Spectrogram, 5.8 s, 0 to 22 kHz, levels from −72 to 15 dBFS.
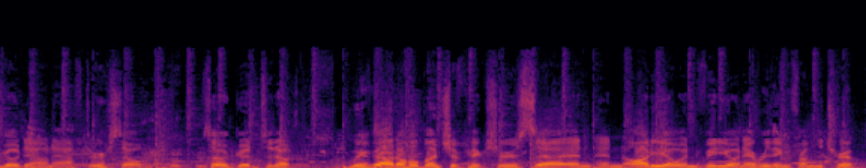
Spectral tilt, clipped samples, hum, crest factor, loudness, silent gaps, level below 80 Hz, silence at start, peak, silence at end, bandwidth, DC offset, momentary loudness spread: -5 dB/octave; under 0.1%; none; 12 dB; -18 LUFS; none; -32 dBFS; 0 s; -6 dBFS; 0 s; 16 kHz; under 0.1%; 8 LU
